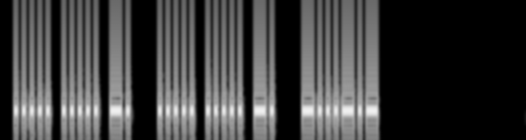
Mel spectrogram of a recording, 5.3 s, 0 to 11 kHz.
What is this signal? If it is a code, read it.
Morse code, heard as a keyed tone, about 33 wpm, 700 Hz. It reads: 55N 55N <BK>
